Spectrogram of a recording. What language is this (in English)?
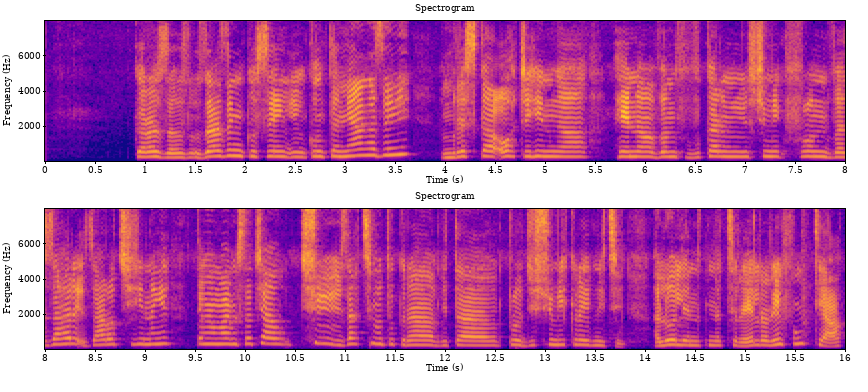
Northern Betsimisaraka Malagasy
